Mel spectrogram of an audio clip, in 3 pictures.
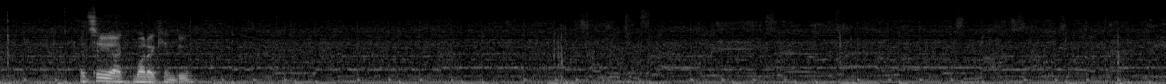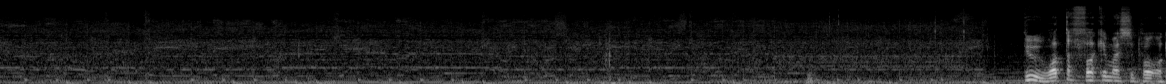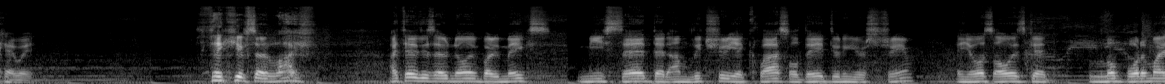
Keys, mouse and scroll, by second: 0.0 KP_1, 1.1 c, 5.5 g, 8.5 r, 11.1 g, 15.0 ctrl+z, 15.6 r, 17.7 g, 20.1 g, 20.2-22.4 drag, 20.4 a, 21.7 ctrl+z, 22.0 ctrl+z, 22.4 ctrl+z, 23.1 a.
